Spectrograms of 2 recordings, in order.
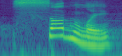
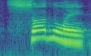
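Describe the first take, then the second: First: "Suddenly" slow and drawn out; slow reading. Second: "suddenly" louder, punched; emphatic repeat. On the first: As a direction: let "Suddenly" hang, slow. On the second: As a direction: hit the repeated "suddenly" hard. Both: Shown as a demonstration. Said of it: "But it says".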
